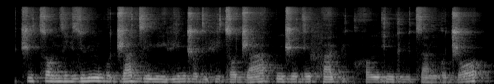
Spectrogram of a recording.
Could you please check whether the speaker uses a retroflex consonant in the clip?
no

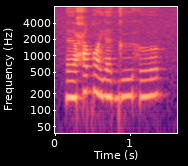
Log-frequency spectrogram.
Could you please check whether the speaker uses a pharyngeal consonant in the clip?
yes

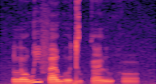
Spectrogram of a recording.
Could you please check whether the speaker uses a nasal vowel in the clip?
yes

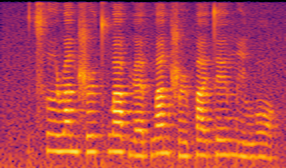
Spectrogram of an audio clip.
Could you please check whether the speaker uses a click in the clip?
no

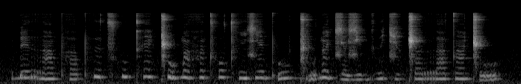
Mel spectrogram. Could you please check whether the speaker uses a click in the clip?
yes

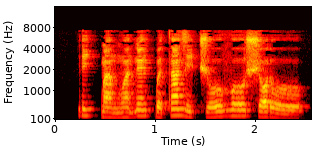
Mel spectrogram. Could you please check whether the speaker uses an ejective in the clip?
no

